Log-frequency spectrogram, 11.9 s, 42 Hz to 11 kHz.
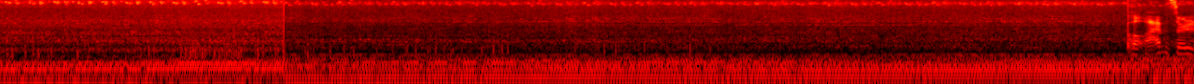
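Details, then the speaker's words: Dodge Ram 1500 SRT-10 Viper V10 at idle; thin high chirping over the idle from the original accessory belt, new belt to be fitted. Worn accessory belt chirp. "one thing you guys probably can hear like the chirping birds under there this thing still has the original belt on it so the original accessory belts"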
